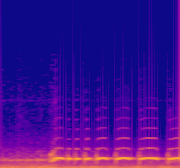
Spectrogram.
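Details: Lure sound of a wild local zebra dove: a soft steady tone, then a quick, regular series of sharp, clear notes.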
